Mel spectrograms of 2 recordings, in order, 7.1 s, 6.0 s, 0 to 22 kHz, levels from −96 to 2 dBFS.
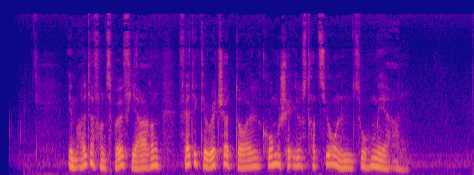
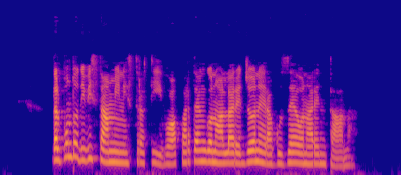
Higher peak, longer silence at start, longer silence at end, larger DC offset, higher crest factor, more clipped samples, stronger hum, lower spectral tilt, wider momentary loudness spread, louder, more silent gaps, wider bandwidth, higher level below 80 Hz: second, -14 dBFS vs -4 dBFS; first, 1 s vs 0.8 s; first, 1 s vs 0.75 s; neither; second, 18 dB vs 24 dB; neither; neither; first, -7 dB/octave vs -5.5 dB/octave; second, 7 LU vs 11 LU; second, -31 LUFS vs -26 LUFS; neither; first, 16.5 kHz vs 7.2 kHz; about the same, -70 dBFS vs -70 dBFS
